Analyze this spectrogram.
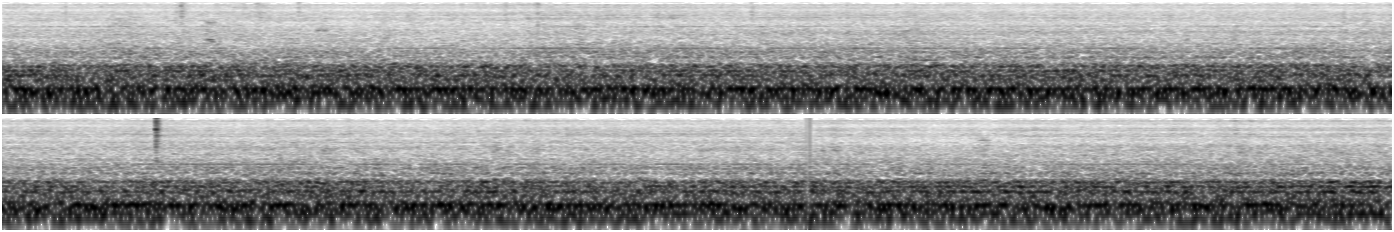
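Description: A plane's engines drone steadily, heard from inside the cabin.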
